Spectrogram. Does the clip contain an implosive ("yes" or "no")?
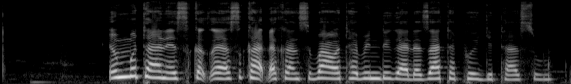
yes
